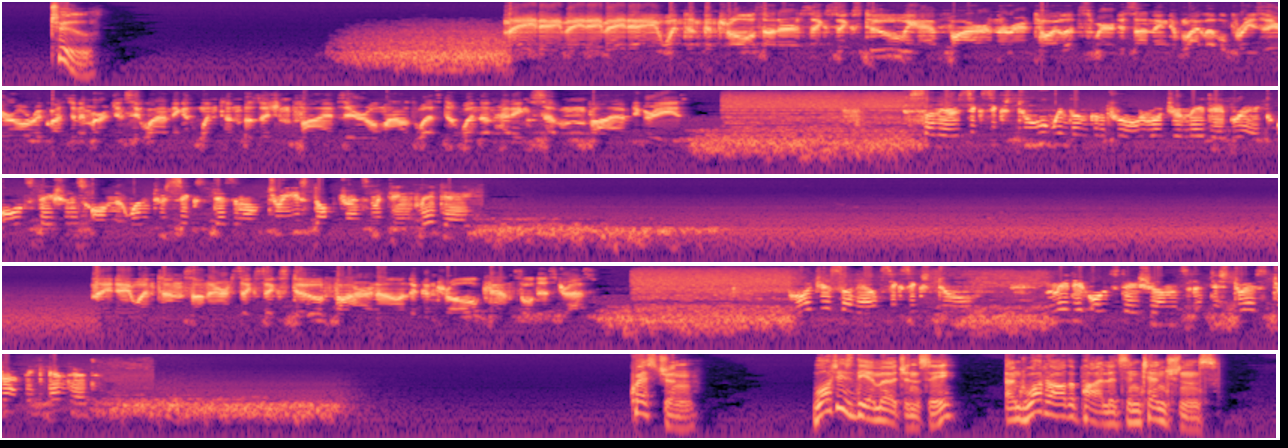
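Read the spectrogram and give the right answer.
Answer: Fire in the rear toilets; descending to flight level 30 and requesting an emergency landing at Winton.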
